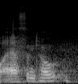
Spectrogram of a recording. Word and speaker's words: asymptote: right so asymptote that's a-s-y-m-p-t-o-t-e and the p is silent so it's asymptote and then the other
